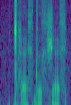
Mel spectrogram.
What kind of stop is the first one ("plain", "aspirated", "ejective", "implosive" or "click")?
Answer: click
